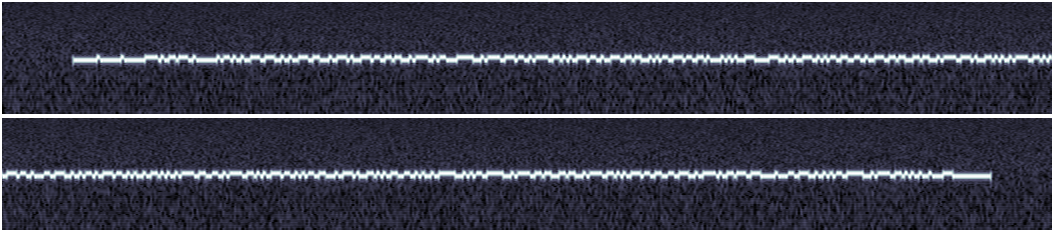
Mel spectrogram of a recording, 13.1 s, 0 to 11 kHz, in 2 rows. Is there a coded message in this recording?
Yes: RTTY (50 baud, 170 Hz shift) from 0.4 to 12.7 s, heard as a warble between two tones, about 1950 Hz centre. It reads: DANACH LEBTE ER ALS GYMNASIALLEHRER UND FREIER SCHRIFTSTELLER IN MUNSTER.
